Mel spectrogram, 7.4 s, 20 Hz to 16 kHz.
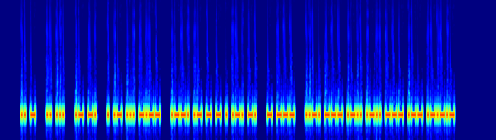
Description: Morse code, heard as a keyed tone, about 51 wpm, 700 Hz. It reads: IT IS AN EASY PATTERN TO FOLLOW.
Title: Sentences from Top 1000 Words - Review Part 2 - 50wpm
